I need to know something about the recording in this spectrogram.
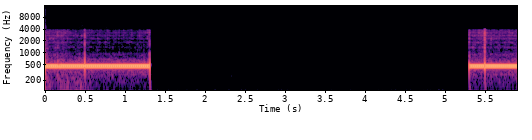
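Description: A phone call rings out unanswered: two steady electronic ringback tones, one at the start and one at the end, separated by about four seconds of silence, with no voices.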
